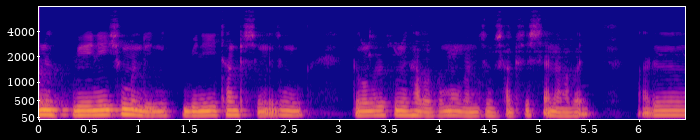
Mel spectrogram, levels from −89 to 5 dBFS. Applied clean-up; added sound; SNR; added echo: neural mask model DeepFilterNet 3.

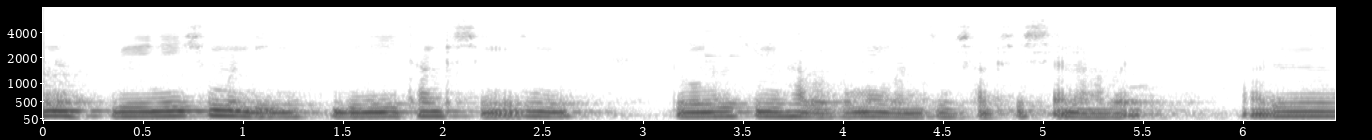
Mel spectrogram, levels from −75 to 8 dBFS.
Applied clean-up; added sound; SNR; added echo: neural separator model SepFormer DNS4.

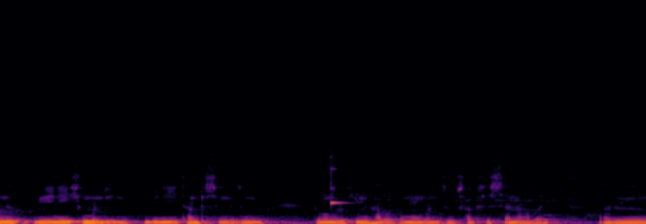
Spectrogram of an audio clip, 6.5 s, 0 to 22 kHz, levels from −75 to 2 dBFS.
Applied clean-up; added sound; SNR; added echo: none; Marimba, xylophone; 18 dB; reverberation time 0.9 s.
